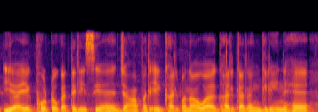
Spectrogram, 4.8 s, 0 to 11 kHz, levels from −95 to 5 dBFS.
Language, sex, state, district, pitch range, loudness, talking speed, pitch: Hindi, male, Jharkhand, Ranchi, 100-115 Hz, -13 LUFS, 225 wpm, 105 Hz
